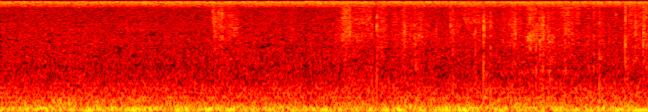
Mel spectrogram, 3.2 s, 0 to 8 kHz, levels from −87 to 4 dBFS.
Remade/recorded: recorded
